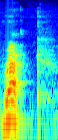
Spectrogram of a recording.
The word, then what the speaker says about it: wreck: silent w rack rack my hair is a wreck silent w gets crossed out ren ren silent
